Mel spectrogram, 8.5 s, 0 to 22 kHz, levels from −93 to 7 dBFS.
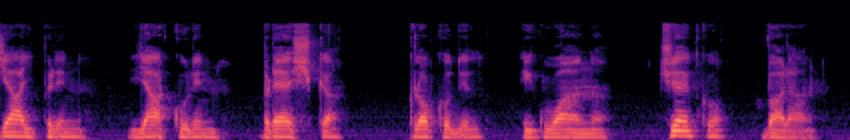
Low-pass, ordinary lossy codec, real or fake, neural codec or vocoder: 10.8 kHz; none; fake; vocoder, 44.1 kHz, 128 mel bands every 256 samples, BigVGAN v2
